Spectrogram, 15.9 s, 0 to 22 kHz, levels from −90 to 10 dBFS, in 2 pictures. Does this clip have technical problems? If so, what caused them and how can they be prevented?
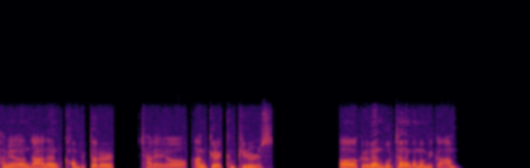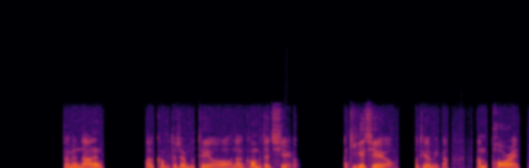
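Yes. The speech sounds grainy and gritty throughout, with quiet stretches breaking up. This is likely low bit depth without dither: rounding to about 7 bits leaves distortion around 30 dB below the signal. Keep the audio at 16 bits or more, and apply dither whenever reducing bit depth.

From 6.81 to 8.94 s, the sound briefly smears into a fading buzz and then goes silent, resuming at "하면 나는" with that stretch lost. A second gap runs from 12.38 to 13.12 s and ends at "기계 치예요 어떻게 합니까". Both are likely a long network dropout, where no audio arrived and the receiver's concealment faded out. A more stable connection, such as wired instead of congested Wi-Fi, prevents these.

Just after "잘 못해요 난 컴퓨터", from 12.16 to 12.35 s, the speech turns choppy and robotic. This is repeated packet loss (robotic sound): about half the span is patched guesses filling several holes of up to 42 ms each. 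Reducing network congestion or enabling forward error correction prevents it.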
